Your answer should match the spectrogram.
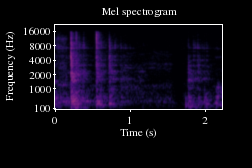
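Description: Light handling clicks and knocks of metal Parf Guide System rulers and a metal guide block being handled on a wooden workbench top: two sharp clicks within the first second, then faint handling noise.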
